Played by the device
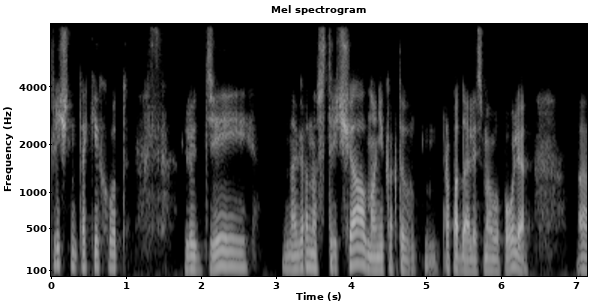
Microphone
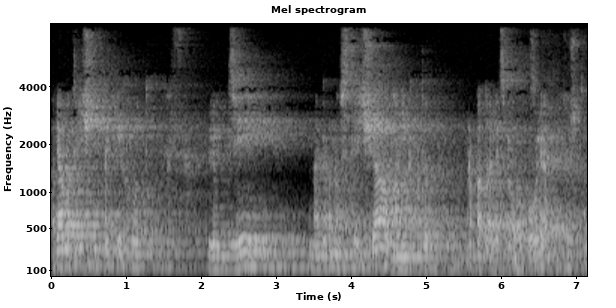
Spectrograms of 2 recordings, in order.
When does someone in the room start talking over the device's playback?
6.1 s

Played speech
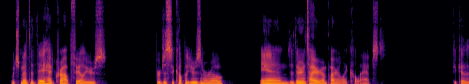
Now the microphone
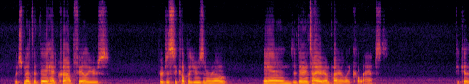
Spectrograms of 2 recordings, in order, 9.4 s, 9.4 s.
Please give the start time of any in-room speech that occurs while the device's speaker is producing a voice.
none

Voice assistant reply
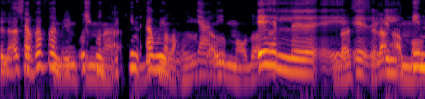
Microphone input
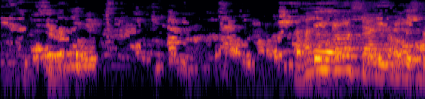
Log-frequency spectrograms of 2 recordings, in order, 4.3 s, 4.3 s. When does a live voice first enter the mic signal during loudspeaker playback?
2.9 s

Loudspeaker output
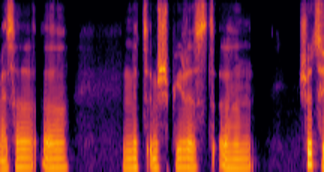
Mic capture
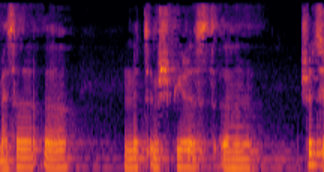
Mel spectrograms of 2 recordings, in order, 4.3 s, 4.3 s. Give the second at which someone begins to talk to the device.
none

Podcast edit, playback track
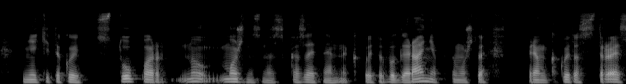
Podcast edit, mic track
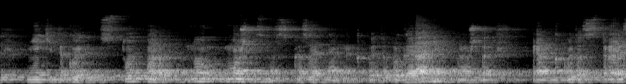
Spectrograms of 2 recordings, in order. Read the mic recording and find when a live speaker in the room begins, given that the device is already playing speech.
none

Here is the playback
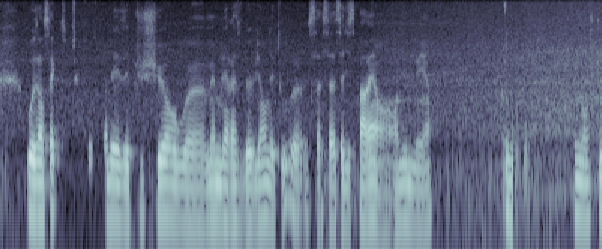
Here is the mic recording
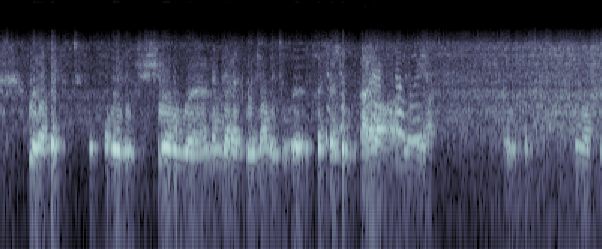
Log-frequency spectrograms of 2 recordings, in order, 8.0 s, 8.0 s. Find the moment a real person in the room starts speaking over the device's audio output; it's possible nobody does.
4.2 s

